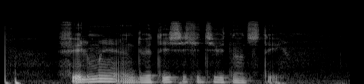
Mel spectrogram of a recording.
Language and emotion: Russian, neutral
